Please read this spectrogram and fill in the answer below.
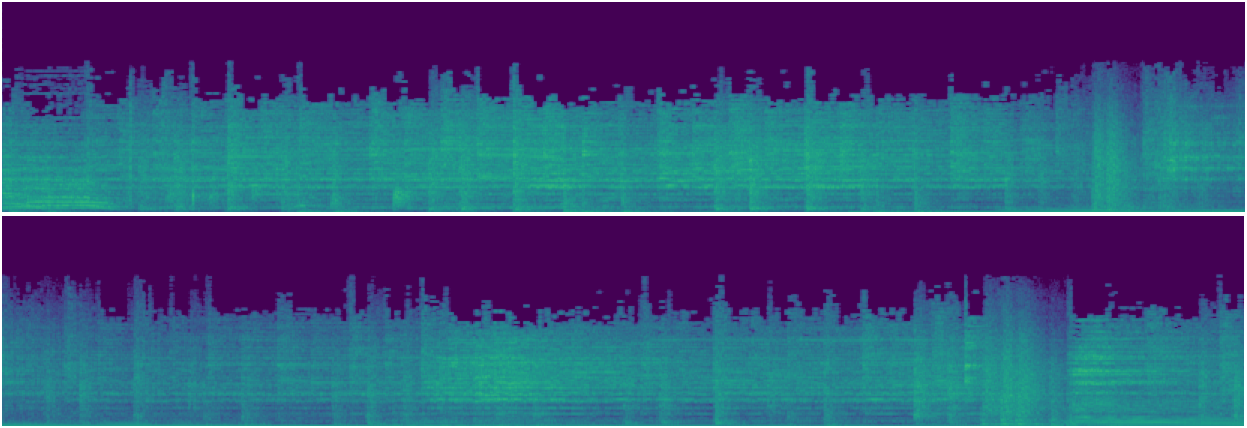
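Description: Live rock band playing an instrumental passage: the singing ends about half a second in, drum hits follow, and from about six seconds in a loud low note is held for most of the rest, with guitar notes coming back near the end.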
